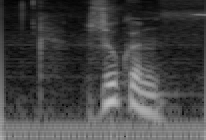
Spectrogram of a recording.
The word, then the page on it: zoeken: [zu.kǝː]; /ˈzu.kə(n)/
